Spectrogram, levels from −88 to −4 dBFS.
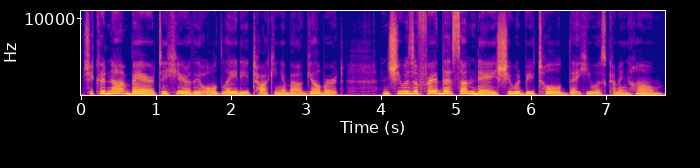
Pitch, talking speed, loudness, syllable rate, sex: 225 Hz, 215 wpm, -17 LUFS, 4.7 syllables/s, female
